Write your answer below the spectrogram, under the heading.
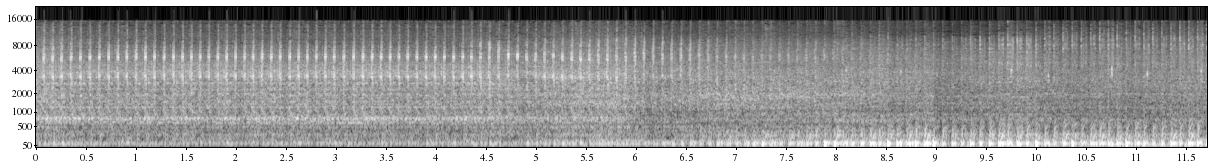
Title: TL1000R - Ticking Sound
